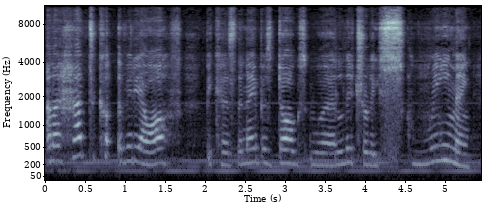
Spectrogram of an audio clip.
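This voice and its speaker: A woman, a bit throaty and croaky, giving a chatty, encouraging monthly tarot reading straight to her viewers. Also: fairly high pitch, moderate pace, music in the background, low-quality recording. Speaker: tarot reader.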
